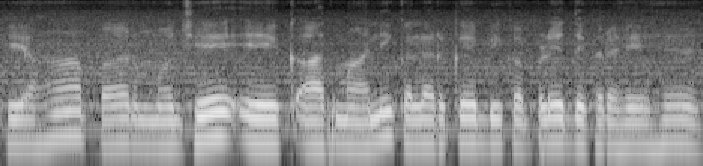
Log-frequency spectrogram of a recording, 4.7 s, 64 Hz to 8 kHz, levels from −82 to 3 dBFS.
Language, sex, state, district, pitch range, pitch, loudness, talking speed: Hindi, male, Madhya Pradesh, Katni, 120-130 Hz, 125 Hz, -16 LUFS, 155 wpm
